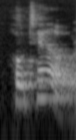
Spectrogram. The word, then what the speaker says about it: hotel: repeat now with hotel you put these stress on the second syllable hotel now hotel but hotel say a hotel repeat very good and we see the tea between two vowels is a tea is not a deep because the stress is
